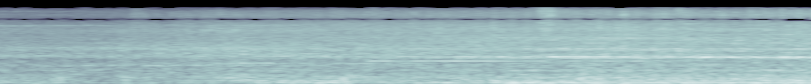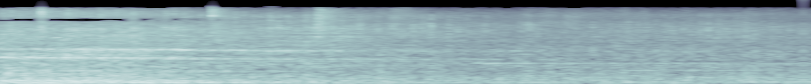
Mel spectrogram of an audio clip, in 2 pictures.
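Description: A train passing through the station: the rumble of its wheels on the rails swells to its loudest in the middle and then eases off. A thin steady tone rides on it while it is loudest.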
